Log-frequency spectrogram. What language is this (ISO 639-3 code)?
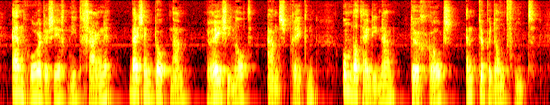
nld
